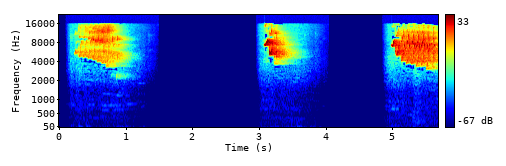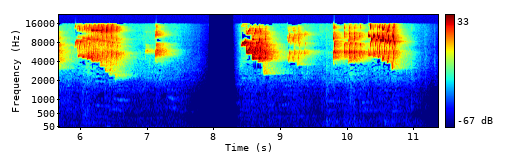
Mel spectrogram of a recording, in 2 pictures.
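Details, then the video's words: Squirrel monkey making thin, very high-pitched squealing bursts, each under a second, in irregular bouts separated by silence, with some paired squeaks close together. "Squirrel Monkey Sound"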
